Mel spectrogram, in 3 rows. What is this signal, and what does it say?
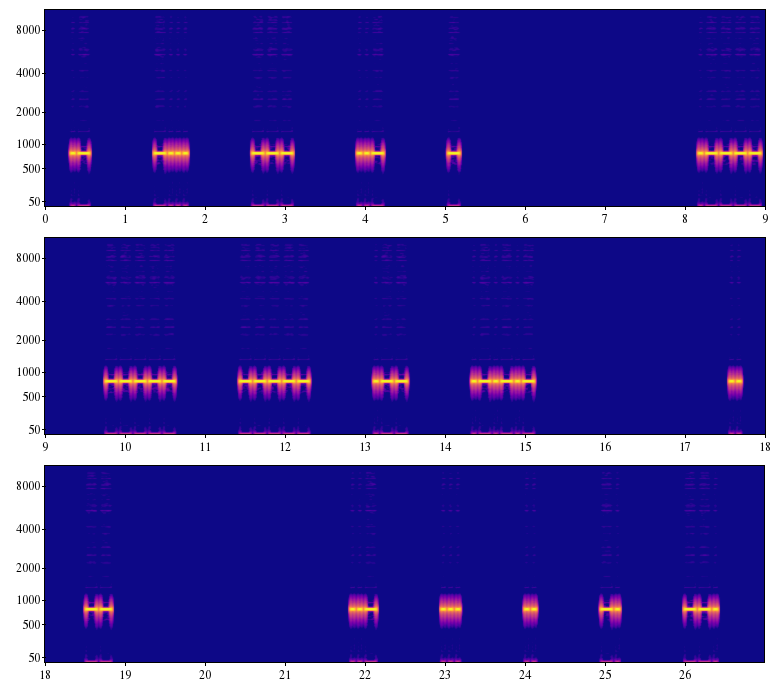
Morse code, heard as a keyed tone, about 27 wpm, spaced as for 9 wpm, 800 Hz. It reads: ABOUT 100W. IM USING
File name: QSOs Spaced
